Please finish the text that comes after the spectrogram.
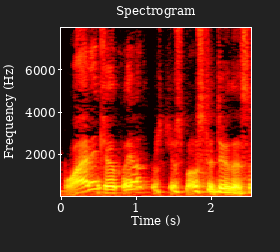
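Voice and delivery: high-pitched mock yell at the negligent devotee; retold scolding scream. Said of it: "scream at him".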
